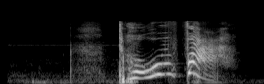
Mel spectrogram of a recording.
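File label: "hair", Mandarin, hearing-impaired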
